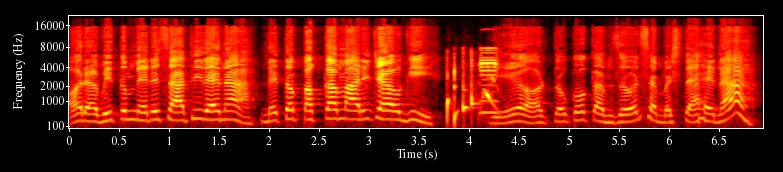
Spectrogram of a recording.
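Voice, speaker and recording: A woman's voice: high voice, slow pace, bright, forceful tone, heavily acted. A woman voicing a feisty, fearless old mother-in-law in a cartoon, bold and scolding. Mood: defiant. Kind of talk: cartoon voice acting.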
